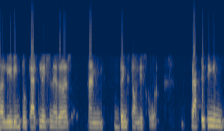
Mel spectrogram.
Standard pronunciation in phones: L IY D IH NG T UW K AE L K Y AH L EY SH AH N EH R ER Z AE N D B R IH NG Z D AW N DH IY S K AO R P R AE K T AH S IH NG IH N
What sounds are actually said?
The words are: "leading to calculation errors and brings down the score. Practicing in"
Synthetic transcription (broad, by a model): L IY D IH NG T UW K AE L K Y AH L EY SH AH N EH R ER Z AE N D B R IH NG S D AW N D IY S K AO R P R AE K T AH S IH NG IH N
